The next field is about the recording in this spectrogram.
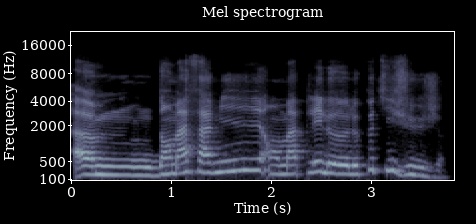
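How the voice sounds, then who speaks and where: A woman's voice: mid-range voice, lively intonation, measured pace. A middle-aged woman from Algeria, a lawyer being interviewed, talking with many fillers and restarts. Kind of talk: casual interview talk.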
